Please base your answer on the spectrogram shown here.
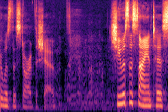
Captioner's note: laughter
